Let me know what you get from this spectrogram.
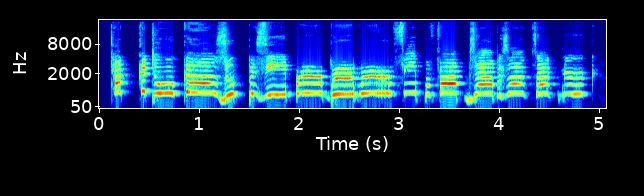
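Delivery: very high chirping nonsense bird calls; piping high bird chatter; strange bird calls. Acted. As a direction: squeak it out like an odd mountain bird. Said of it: "I was making the bird sounds".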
